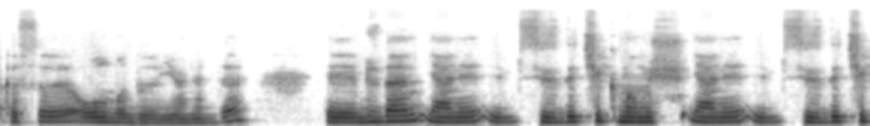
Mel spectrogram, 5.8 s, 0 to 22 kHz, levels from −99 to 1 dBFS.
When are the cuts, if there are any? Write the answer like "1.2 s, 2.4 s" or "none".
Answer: 2.4 s, 4.6 s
